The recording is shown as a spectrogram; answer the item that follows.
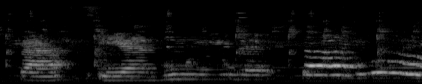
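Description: A woman singing a slow melody in drawn-out notes; near the end one note is held and then slides downward.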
